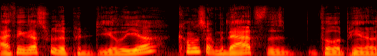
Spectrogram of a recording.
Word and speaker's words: Padilla: Some people say Padilla. I'm like, where did you get that extra I?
